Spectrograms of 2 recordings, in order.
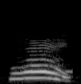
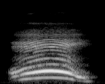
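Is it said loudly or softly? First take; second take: softly; loudly. First: It is said softly. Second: It is said loudly.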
